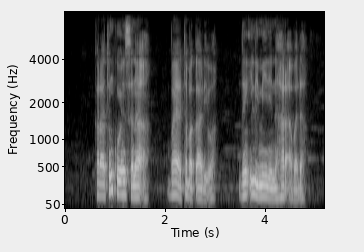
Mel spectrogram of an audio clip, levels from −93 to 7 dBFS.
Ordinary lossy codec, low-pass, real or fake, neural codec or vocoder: none; 7.2 kHz; real; none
